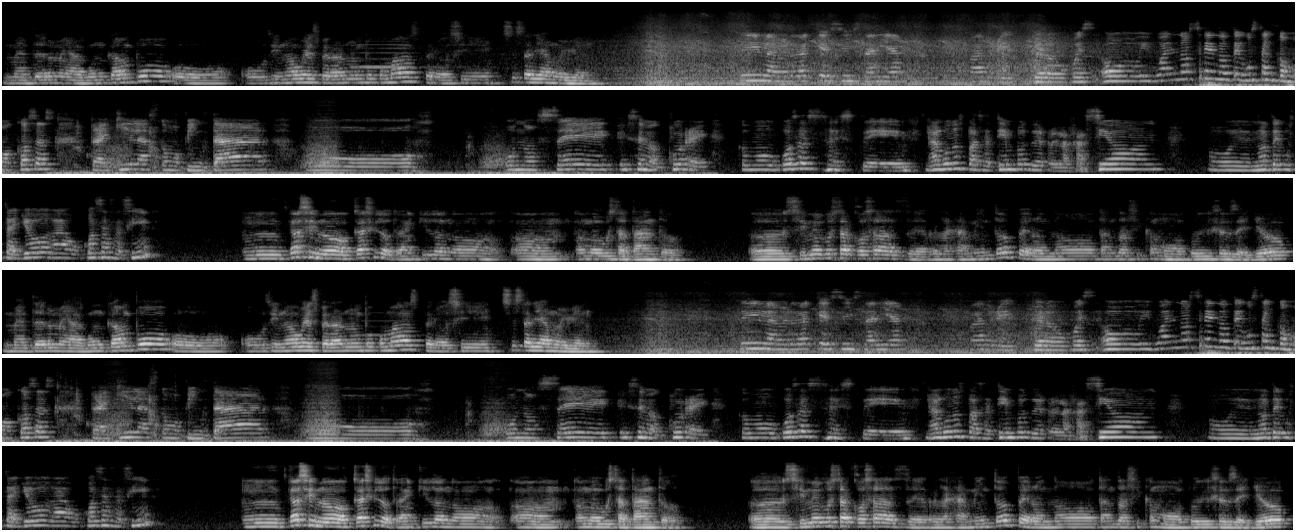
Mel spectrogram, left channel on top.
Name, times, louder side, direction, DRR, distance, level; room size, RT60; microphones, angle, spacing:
voice 1, 0.0-6.0 28.3-32.7 33.3-38.7, right 4 dB, 80° right, 0.5 m, -23 dB
sound 1, 3.3-4.1 5.0-20.1, left 3 dB, 70° left, 0.3 m, -35 dB
voice 2, 7.4-9.2 9.7-17.2 17.9-24.7 25.0-27.3, left 1 dB, 30° left, 0.8 m, -28 dB
Livestock farm animals working animals, 13.5-18.5, equal, 40° right, 0.7 m, -33 dB
2.1 x 2.1 x 2.8 m
head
